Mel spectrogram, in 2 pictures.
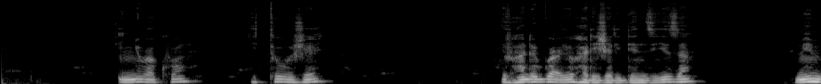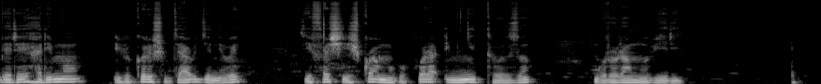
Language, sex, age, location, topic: Kinyarwanda, male, 18-24, Huye, health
